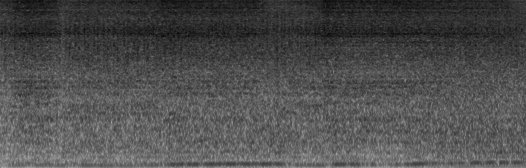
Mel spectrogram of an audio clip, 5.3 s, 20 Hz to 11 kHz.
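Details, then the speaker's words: 1967 Barracuda V8 with valves needing lashing: slightly uneven, lumpy idle with all cylinders firing but not smooth. The accelerator pump isn't working and it's leaning out slightly; plugs and leads are suspected. Mild rough idle. "It just wasn't smooth. But then it's not the acceler pump's not working. So it's leaning out slightly, but it just didn't seem very smooth as as smooth as it should be."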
